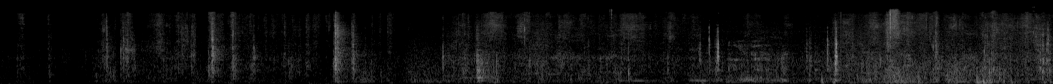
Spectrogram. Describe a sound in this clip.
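Paper banknotes rustle and crinkle as they are counted by hand.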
